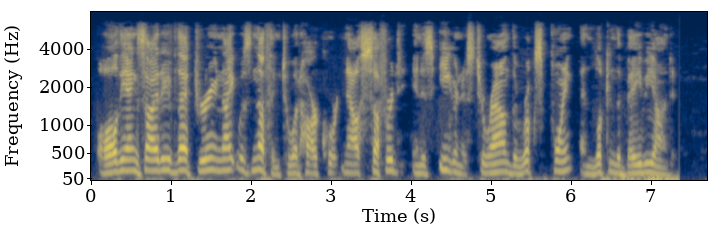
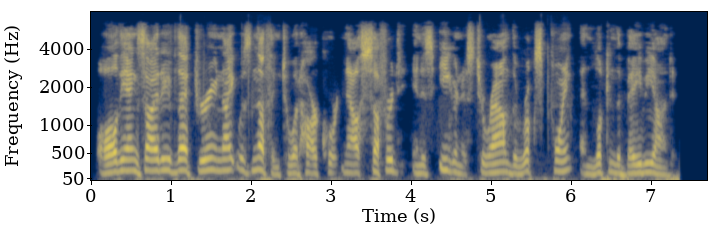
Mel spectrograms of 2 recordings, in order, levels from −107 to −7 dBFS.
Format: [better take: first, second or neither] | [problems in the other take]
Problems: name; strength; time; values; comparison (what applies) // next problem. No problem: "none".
first | noise reduction (neural mask model Resemble Enhance denoiser)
